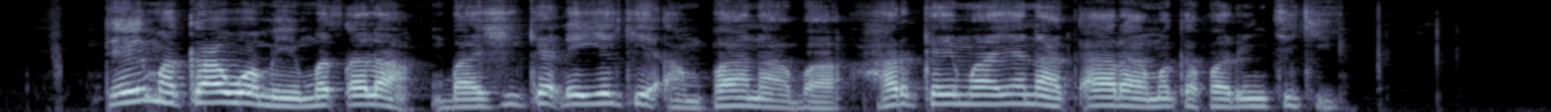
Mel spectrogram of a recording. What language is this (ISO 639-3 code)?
hau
